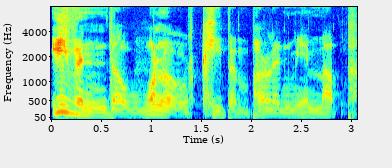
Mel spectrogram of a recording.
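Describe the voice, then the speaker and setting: Using a put-on character voice, a man speaks at a fairly low pitch and a fairly slow pace. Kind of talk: gruff, rough.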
